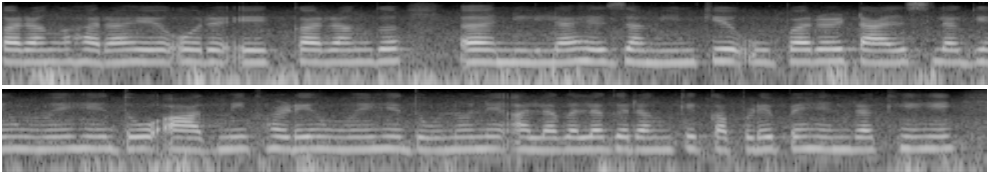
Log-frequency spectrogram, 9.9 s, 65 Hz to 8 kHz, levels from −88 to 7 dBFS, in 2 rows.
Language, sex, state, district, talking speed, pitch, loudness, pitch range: Hindi, female, Bihar, Muzaffarpur, 200 wpm, 250 Hz, -22 LUFS, 245-255 Hz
